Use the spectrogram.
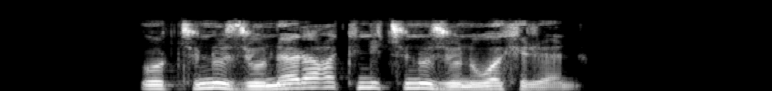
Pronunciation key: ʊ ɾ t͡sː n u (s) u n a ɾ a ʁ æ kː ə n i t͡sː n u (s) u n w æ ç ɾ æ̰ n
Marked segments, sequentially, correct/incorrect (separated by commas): incorrect, incorrect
